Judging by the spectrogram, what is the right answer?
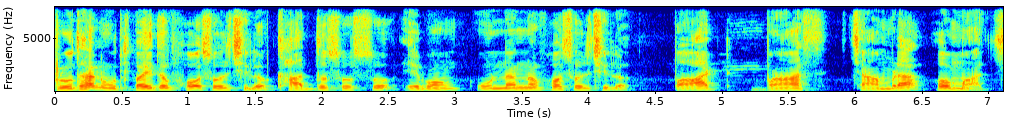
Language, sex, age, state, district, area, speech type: Bengali, male, 18-30, West Bengal, Howrah, urban, read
